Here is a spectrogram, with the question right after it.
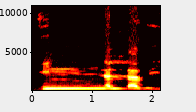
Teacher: یہاں ذال کو ہم ایک الف تک کھینچ کے پڑھیں گے کیونکہ یہاں یا مدہ ہو رہا ہے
